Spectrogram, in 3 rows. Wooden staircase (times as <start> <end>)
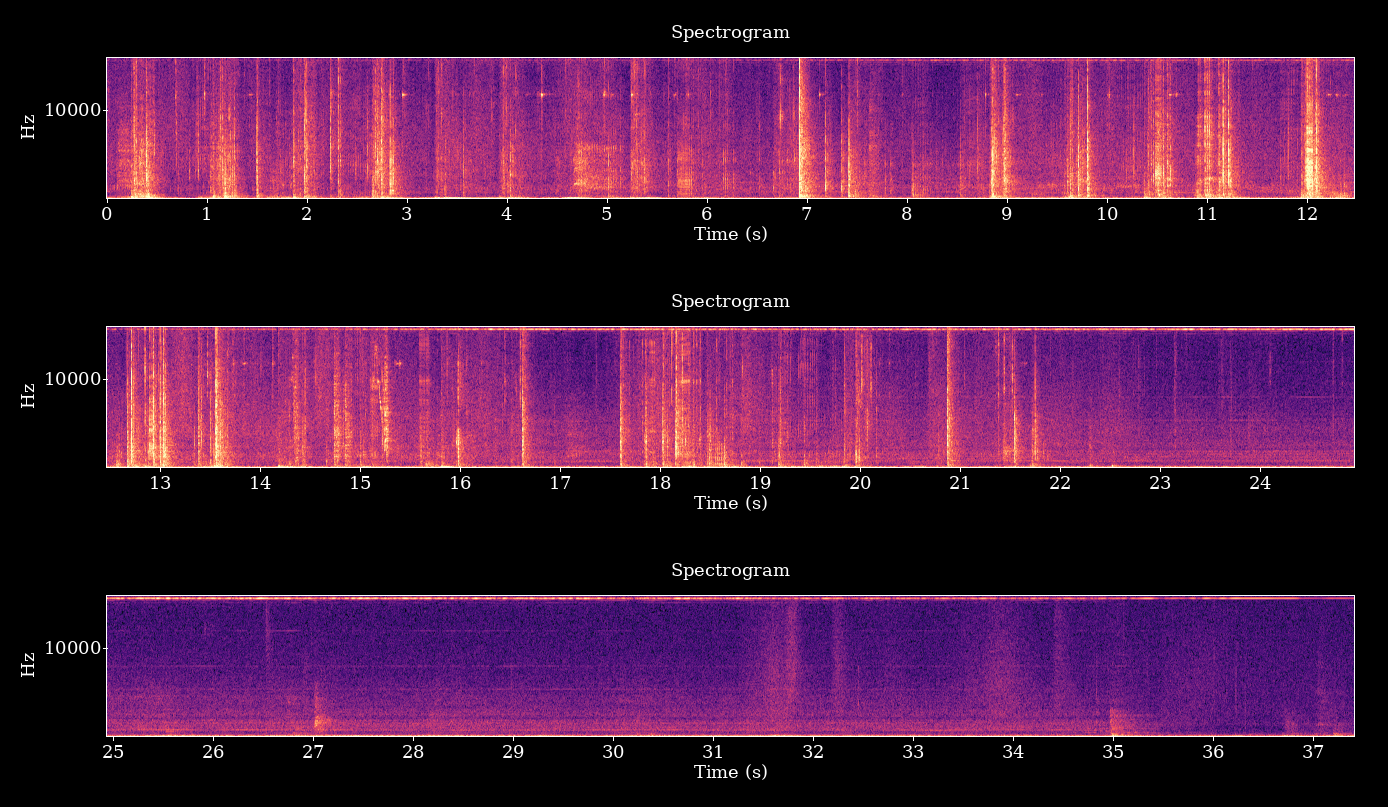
0.0 22.7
